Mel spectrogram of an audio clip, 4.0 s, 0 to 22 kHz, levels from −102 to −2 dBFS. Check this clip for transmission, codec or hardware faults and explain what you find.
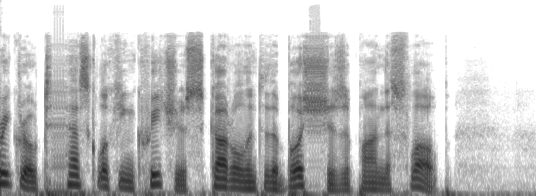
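One fault is audible. From 0.41 to 0.49 s a tiny slice of the speech stutters, the same piece sounding five times over with a hard join at each restart, a brief buzzy rattle. This is a repeated buffer: fresh audio arrived late, so the device replayed its last roughly 21 ms block four extra times. That length fits a 1024-sample buffer, and essentially no audio seems to be lost.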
